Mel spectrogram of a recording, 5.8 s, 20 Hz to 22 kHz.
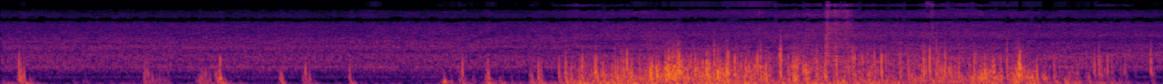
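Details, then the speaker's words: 1975 Toastmaster DeLuxe 12-inch oscillating table fan 7310 after 3.5 µF 450 V capacitor replaced, on high: few soft ticks, then even quiet air rush with low steady hum, 1100–1200 ft/min airflow; running normally. "do our feet per minute velocity check and we're in the 11 to 1200 range so that's plenty strong"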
